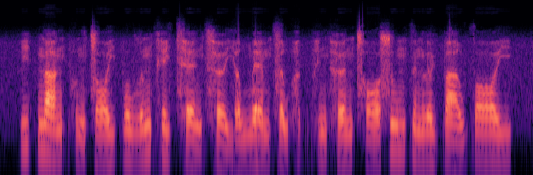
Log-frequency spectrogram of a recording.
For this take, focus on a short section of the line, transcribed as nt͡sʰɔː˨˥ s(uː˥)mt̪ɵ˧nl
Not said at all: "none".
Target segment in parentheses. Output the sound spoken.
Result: uː˥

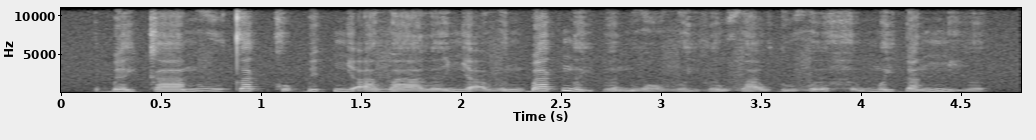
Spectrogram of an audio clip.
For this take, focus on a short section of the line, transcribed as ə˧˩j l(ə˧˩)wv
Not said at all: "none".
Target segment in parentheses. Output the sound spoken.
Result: ə˧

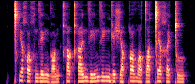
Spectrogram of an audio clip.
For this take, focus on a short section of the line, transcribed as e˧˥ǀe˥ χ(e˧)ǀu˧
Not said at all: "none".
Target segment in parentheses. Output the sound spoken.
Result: e˧˥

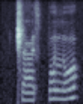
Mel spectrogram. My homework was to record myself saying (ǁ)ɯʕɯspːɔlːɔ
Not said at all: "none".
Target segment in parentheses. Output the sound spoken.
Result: ǁ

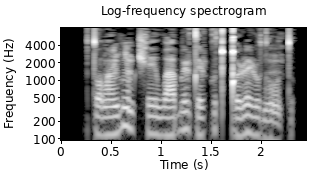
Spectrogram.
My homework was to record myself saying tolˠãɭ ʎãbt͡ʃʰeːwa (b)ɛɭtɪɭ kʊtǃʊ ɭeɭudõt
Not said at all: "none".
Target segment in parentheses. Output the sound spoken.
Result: b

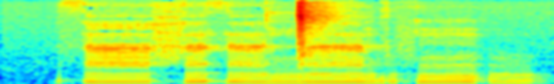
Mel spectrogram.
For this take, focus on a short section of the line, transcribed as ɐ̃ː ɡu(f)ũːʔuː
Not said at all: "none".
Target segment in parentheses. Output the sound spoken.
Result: f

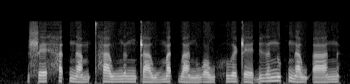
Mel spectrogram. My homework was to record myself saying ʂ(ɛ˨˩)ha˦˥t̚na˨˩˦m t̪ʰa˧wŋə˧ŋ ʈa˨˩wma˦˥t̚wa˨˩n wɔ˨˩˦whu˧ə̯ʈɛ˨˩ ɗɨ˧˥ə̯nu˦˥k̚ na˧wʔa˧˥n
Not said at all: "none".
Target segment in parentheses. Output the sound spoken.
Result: ɛ˧˥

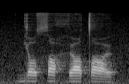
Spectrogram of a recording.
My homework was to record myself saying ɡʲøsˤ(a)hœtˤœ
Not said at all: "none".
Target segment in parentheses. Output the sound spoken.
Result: ə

